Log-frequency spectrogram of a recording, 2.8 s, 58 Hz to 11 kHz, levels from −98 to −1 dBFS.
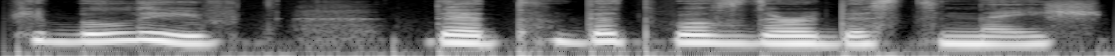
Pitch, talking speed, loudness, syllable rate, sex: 210 Hz, 150 wpm, -16 LUFS, 5.1 syllables/s, female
